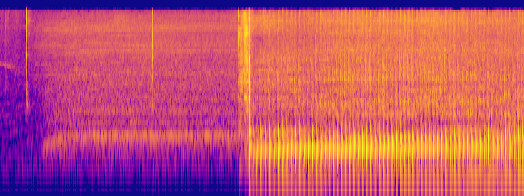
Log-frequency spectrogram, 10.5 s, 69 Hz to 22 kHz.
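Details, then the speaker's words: 2004 Polaris Predator 500 ATV: the starter whirs, then the single cylinder fires and settles into an even, steady thump of about four per second with no odd noises; it sounds healthy. "[Music] that's how it sounds sounds pretty good and there's the video of my 2004 poers Predator 500"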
